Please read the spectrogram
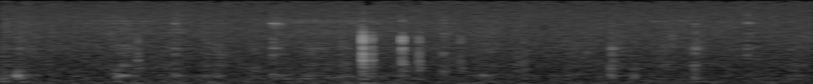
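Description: Faint crunching and clicking of a hard chewable food tablet being chewed, with two sharper clicks about two seconds in.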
